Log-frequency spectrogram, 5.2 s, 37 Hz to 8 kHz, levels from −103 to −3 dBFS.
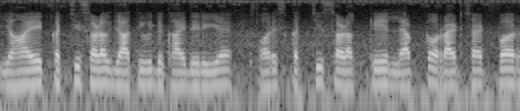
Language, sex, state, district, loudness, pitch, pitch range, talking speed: Hindi, male, Bihar, East Champaran, -29 LUFS, 130 Hz, 125-140 Hz, 240 wpm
